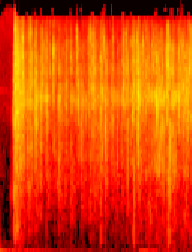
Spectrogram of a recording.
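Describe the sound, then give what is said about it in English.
Ice rattles hard inside a cocktail shaker, a bright, steady clatter with rhythmic jolts as it is shaken continuously for a couple of seconds, with no talking. “We got this mixed together. Let's give it a good let's give it the old shake.”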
